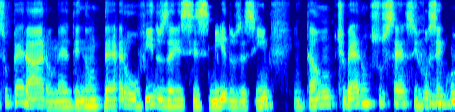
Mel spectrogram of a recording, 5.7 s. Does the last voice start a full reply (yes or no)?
no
